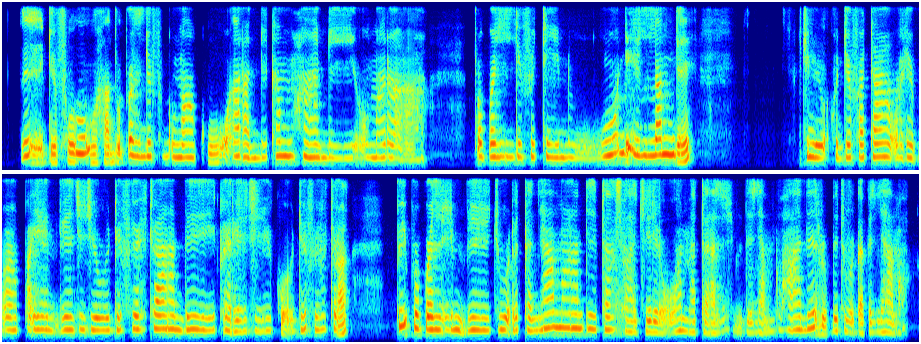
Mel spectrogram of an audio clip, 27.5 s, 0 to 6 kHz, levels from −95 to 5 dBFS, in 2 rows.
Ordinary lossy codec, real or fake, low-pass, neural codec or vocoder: none; fake; 5.4 kHz; autoencoder, 22.05 kHz, a latent of 192 numbers a frame, VITS, trained on one speaker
